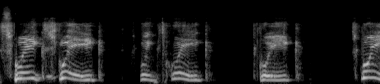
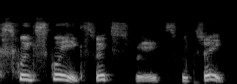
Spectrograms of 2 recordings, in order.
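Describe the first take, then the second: First: The squeaking sounds angrier and more intense. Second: The squeaking sounds calmer, only starting to build.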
